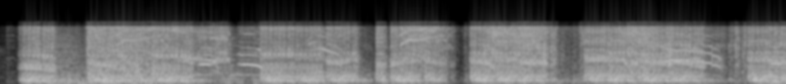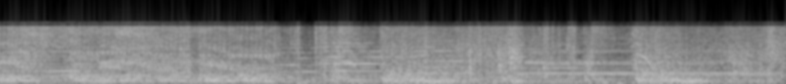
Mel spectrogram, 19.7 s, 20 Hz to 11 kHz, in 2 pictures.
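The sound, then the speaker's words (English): Rapid, chattering automatic fire from the M41A pulse rifle, a film weapon sound effect. Loud, dense bursts run almost continuously, broken by a few brief gaps, and the sound is dull and muffled. “The next one I have got a clip for, this is the M41A pulse rifle from Aliens. Not a particularly brilliant clip, but we'll play it.”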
